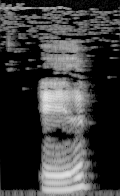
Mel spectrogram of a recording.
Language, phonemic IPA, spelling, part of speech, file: Danish, /ɛːðə/, æde, verb / noun, Da-æde.ogg
- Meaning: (verb) 1. to eat 2. to erode, eat away 3. to eat up; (noun) 1. fodder (food for animals) 2. food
